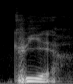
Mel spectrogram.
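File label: "cuillere", French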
